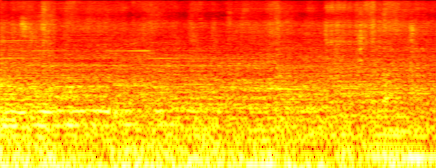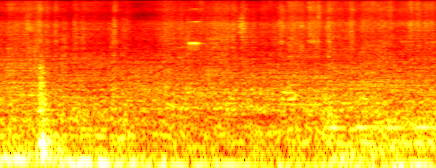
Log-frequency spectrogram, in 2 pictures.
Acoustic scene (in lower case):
bus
